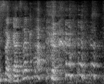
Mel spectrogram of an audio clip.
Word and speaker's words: saka: Mais non, je dis Saka. C'est pas comme ça. Si si, c'est exactement ça. C'est tellement bien prononcé que ça me fait plaisir.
